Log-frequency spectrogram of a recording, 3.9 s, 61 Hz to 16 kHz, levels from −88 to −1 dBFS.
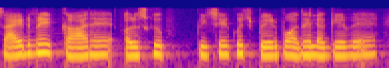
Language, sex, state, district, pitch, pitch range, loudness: Hindi, female, Jharkhand, Ranchi, 185 Hz, 175-195 Hz, -16 LUFS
